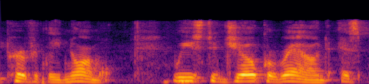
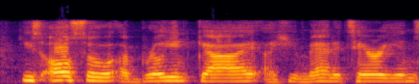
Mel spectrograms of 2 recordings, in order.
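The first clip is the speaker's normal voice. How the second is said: ordinary delivery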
